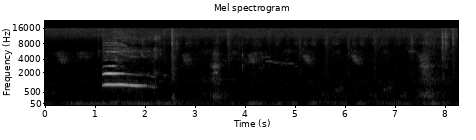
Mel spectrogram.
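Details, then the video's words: Large male Ragdoll cat asking for his daily cuddles with a single loud meow of about one second that slides gently downward, followed by near silence with faint rustles. "Cutest Cat Meowing for Cuddles - Ragdoll"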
